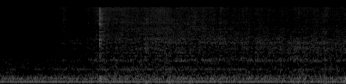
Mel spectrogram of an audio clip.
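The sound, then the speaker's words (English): Catfish fries in olive oil in a pan, giving a steady, even sizzling hiss throughout with one brief sharp tap early on. No one talks. “I'm turning the olive oil around in the pan to sort of give it a bit of an even coat before placing that in.”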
